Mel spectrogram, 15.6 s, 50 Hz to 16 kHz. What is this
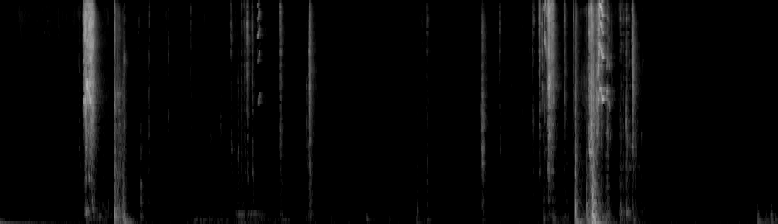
Old squeaky door to my basement boiler room. (Zoom H2n)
